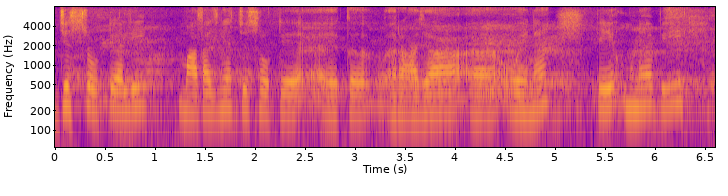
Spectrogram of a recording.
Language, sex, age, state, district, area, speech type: Dogri, female, 30-45, Jammu and Kashmir, Kathua, rural, spontaneous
